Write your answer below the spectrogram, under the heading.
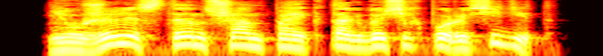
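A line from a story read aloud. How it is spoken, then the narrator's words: Plain question. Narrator (Russian): спросил Гарри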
